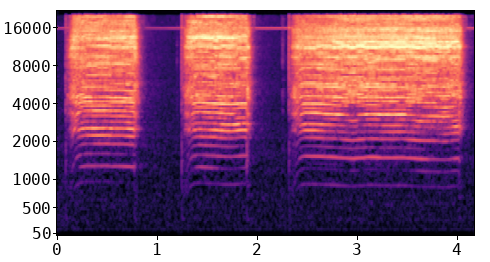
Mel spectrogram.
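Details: Hachette Avro Lancaster model small motor refitted with fresh batteries after weak ones caused problems: three clean bursts of steady high buzz with crisp starts and stops, spinning up smoothly: normal running.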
